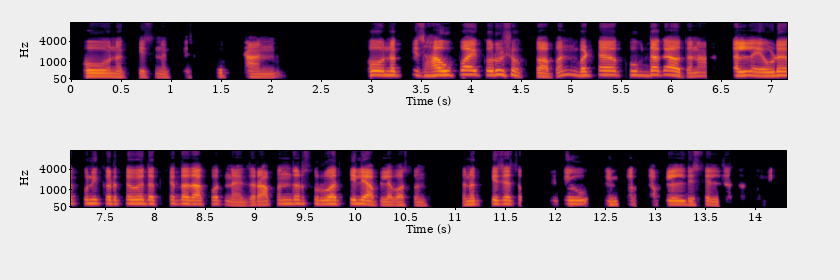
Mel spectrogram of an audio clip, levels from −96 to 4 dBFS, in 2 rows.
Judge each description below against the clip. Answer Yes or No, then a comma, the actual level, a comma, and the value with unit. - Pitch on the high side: No, medium, 165 Hz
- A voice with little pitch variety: No, average, 4.2 semitones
